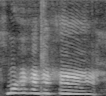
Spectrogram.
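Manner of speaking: high slow villain cackle; evil laugh. Acted. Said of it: "That was quite an evil laugh".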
